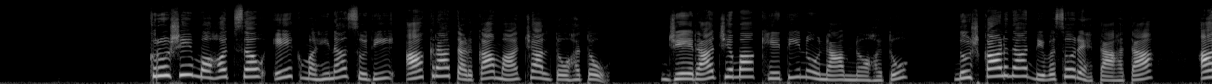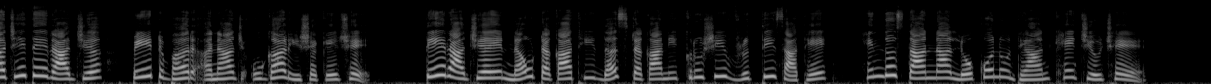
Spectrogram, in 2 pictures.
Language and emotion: Gujarati, neutral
